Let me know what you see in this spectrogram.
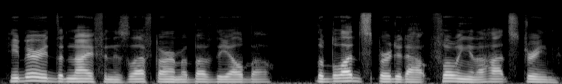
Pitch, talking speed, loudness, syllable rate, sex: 125 Hz, 215 wpm, -18 LUFS, 5.3 syllables/s, male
